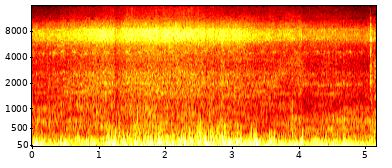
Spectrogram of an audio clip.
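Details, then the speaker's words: FiTech fuel-injection system, inline fuel pump at idle with the pump setting back at 75: a steady high-pitched whine over the rumbling exhaust, louder the longer it runs, as the pump works too hard at low flow; changing this setting cured it. "so now you can tell with this set back on 75 the pump is under some extra stress now and so probably building heat as well the longer it runs like this the louder it gets and it gets to a point where it's it's excessively loud you hear it over the exhaust and it sounds like it's malfunctioning"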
